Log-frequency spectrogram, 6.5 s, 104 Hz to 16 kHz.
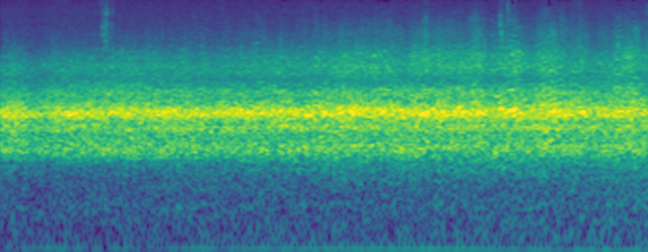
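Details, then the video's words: Thousands of snow geese filling the sky over the St-François River at Drummondville, Quebec, near the Hemming Falls dam, in November 2012, filmed on a Canon PowerShot SX40 HS: a dense, unbroken din of overlapping honks from the flock. "Des Milliers d'Oies blanche envahissent le ciel"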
